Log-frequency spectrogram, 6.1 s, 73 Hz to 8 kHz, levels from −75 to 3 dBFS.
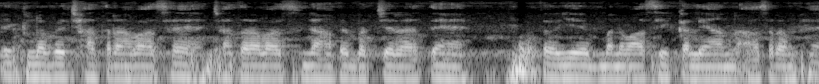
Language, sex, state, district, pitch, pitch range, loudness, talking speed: Hindi, male, Haryana, Charkhi Dadri, 100 Hz, 100-110 Hz, -17 LUFS, 135 wpm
